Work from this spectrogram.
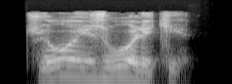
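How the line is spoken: Barely audible hiss. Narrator (Russian): чуть слышно прошипел Захар

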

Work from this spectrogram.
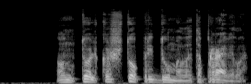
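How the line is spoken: Angry mutter. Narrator (Russian): сердито пробормотал Гарри

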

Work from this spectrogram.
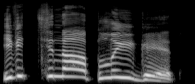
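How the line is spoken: Delighted guffawing. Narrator (Russian): Тотик был в восторге и хохотал

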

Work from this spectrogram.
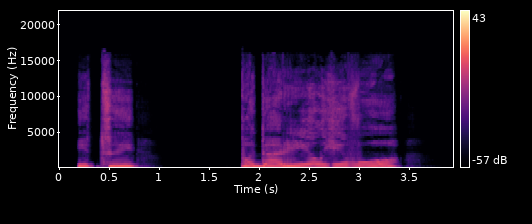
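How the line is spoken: Near-tearful exclamation. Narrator (Russian): Чуть не плача, воскликнул Изюмка

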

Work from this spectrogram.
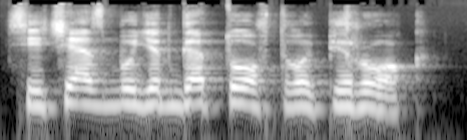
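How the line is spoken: Angry woman grumbling. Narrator (Russian): заворчала в ответ злая женщина

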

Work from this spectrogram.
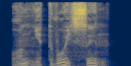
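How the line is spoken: Quiet. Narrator (Russian): тихо сказал Сириус

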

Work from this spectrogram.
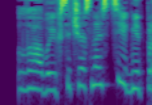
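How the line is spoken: Groaned. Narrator (Russian): простонал Рыбьенок

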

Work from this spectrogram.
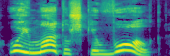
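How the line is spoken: Children shrieking. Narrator (Russian): Дети взвизгнули

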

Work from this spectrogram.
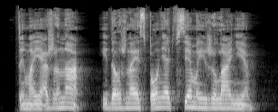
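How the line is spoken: Plain. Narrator (Russian): сказал горбун

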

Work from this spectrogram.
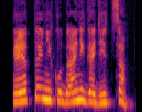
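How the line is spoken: Sharp. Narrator (Russian): резко проговорил он

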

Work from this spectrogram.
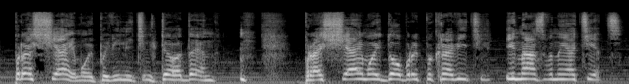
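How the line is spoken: Exclaimed. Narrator (Russian): воскликнул

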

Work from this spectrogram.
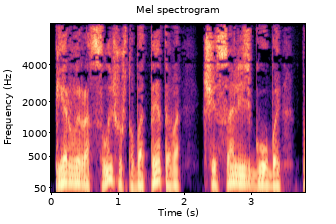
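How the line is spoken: Suspicious mutter. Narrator (Russian): пробормотал Миша, подозрительно

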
